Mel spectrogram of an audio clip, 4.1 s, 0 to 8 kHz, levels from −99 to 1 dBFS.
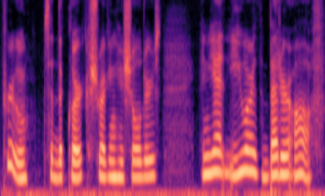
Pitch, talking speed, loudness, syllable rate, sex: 225 Hz, 205 wpm, -17 LUFS, 5.4 syllables/s, female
